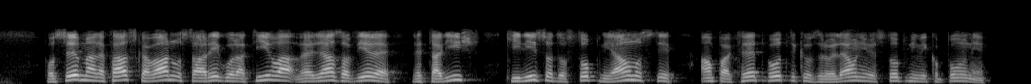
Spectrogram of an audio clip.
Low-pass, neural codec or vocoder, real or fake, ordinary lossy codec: 5.4 kHz; codec, 24 kHz, 0.9 kbps, WavTokenizer, medium speech release version 1; fake; Opus, 24 kbps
